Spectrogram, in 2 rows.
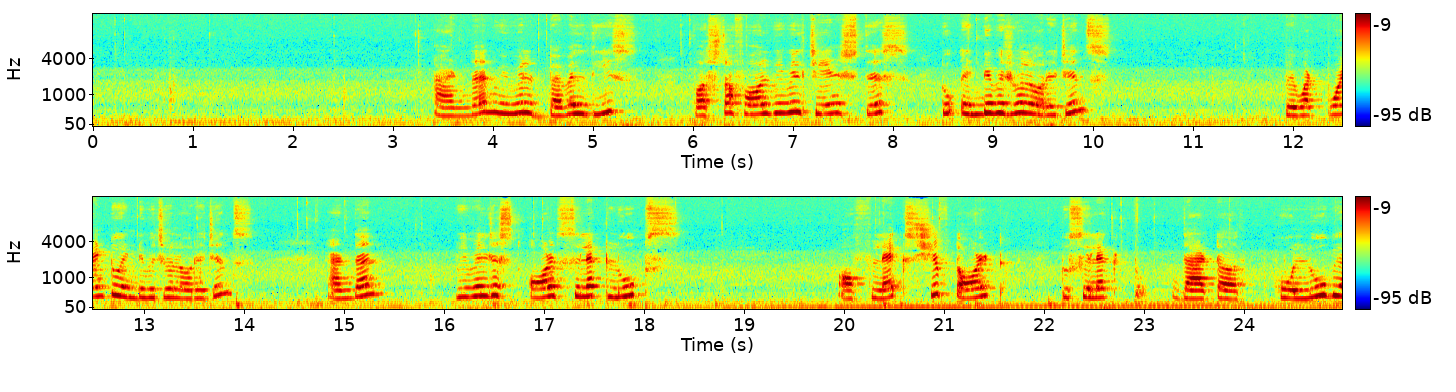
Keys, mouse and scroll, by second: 0.6-1.2 scroll down 1, 1.2 middle click, 1.2 scroll down 2, 3.3 middle click, 4.5 click, 4.9-5.9 scroll up 4, 5.9 click, 6.3 middle click, 7.6 click, 12.9 click, 14.5 shift+click, 15.0 middle click, 16.9 alt+click, 18.2 alt+click, 18.8 middle click, 20.9 alt+shift+click, 21.6-21.9 scroll down 3, 22.7 alt+shift+click, 23.1 middle click, 23.9-24.5 scroll down 5.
